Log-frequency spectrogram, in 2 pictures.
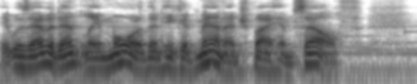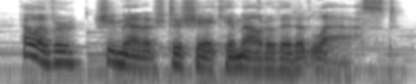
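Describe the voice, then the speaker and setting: A man with a husky voice reading a scripted story as an expressive audiobook narrator. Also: on the low side, normal speed. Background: faint music.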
